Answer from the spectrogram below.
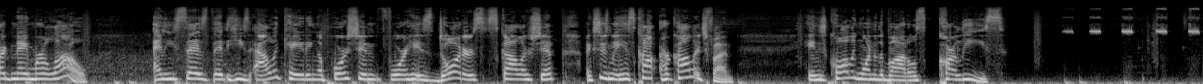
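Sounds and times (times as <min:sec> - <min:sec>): faint low thumps: 0:00.2 - 0:04.3, 0:10.6 - 0:11.5
crickets chirping: 0:10.6 - 0:12.0.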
